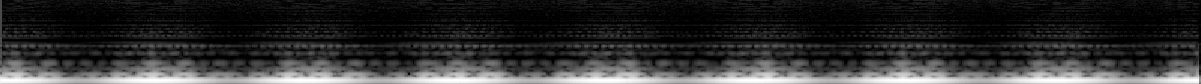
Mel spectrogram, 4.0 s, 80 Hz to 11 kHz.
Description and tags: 002 sub wobble cf100.
Here is a sub bass sample generated in SC
bass, wobble, sample, supercollider, sub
